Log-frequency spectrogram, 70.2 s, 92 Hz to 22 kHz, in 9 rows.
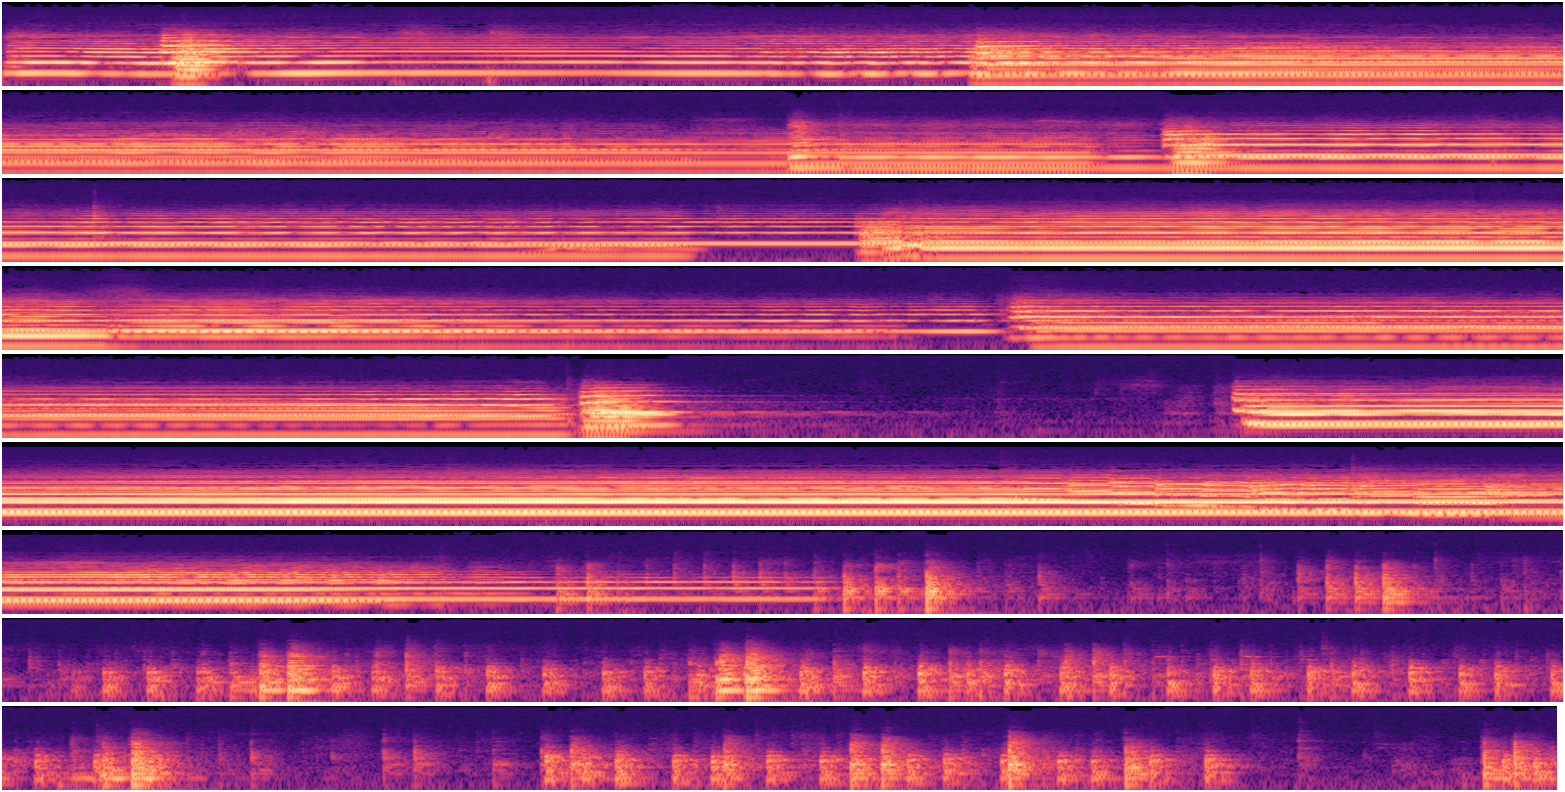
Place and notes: private concert, nov 23, 2007 - Köln, private concert, nov 23, 2007
excerpt from a private concert. playing: dirk raulf, sax - thomas heberer, tp - matthias muche, trb
Cologne, Germany, 29 May 2008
